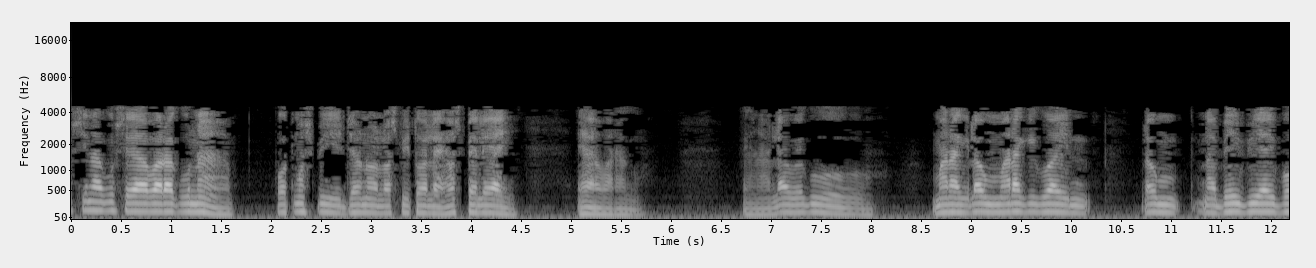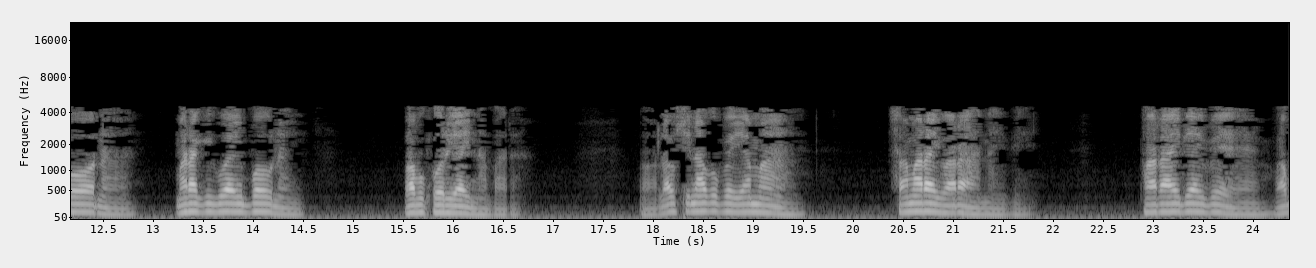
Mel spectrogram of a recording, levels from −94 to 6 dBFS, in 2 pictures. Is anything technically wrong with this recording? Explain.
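Yes. Throughout the speech there is heavy MP3 compression damage, likely from a very low bitrate (around 16 kbps): treble is cut above 4.5 kHz, and weak frequency components flicker between frames, giving a watery, swirly sound with smeared attacks.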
